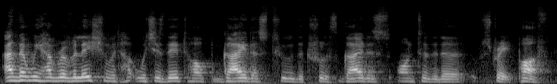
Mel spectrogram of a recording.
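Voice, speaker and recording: A man's voice: a little high, fairly even intonation, fairly quick. A young man giving an earnest, exhorting religious talk that leans on rhetorical repetition. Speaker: religious speaker.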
